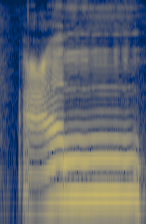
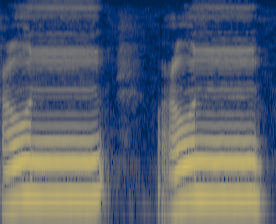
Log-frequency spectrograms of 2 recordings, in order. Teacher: تنوین کا مخرج یہ غنہ کریں گے اور غنے کو ایک الف کی مقدار میں کھینچیں گے۔ عن، یہ غنہ ہے، ایک الف کی مقدار میں کھینچنا ہے۔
